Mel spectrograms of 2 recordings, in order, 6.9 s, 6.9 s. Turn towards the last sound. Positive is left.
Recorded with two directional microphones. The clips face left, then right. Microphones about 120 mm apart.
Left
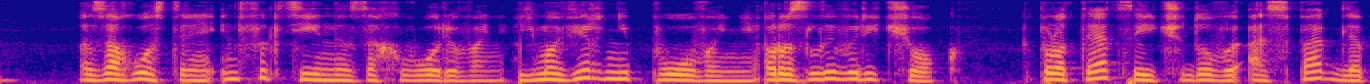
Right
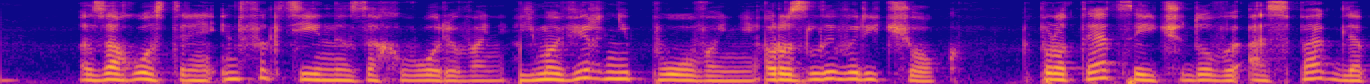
turn(degrees=45)  # may be behind; listen again after turning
